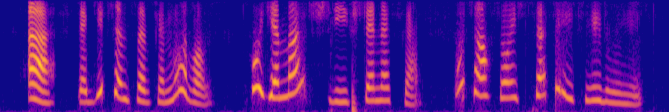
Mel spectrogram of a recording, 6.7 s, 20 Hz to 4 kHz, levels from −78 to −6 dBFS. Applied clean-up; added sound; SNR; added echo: neural separator model SepFormer WHAM!.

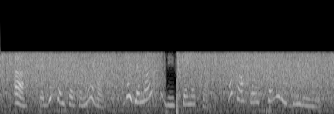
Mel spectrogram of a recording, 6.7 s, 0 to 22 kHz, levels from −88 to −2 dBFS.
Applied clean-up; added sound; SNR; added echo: none; Hiss; -4 dB; none.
